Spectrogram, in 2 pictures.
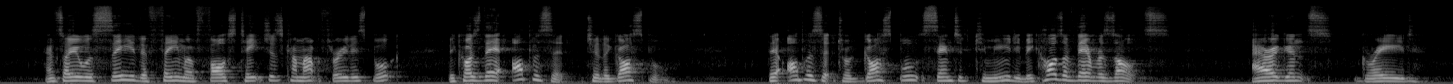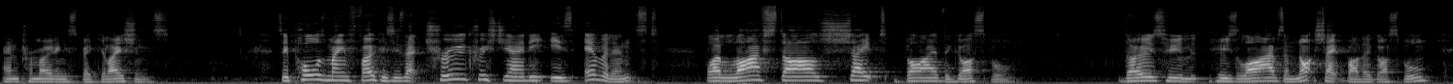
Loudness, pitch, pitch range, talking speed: -29 LUFS, 155 Hz, 135-180 Hz, 130 wpm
